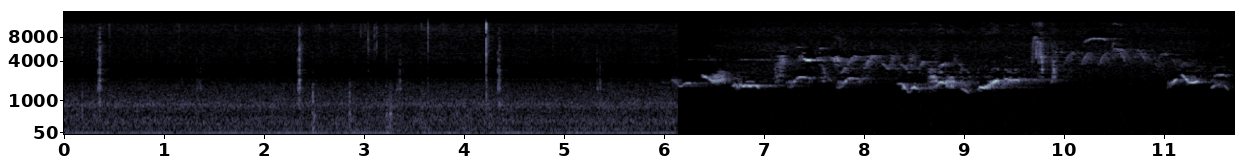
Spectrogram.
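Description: Steady background noise with a few faint clicks. After a cut about six seconds in, a songbird sings in short, quick chirping phrases that come and go.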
